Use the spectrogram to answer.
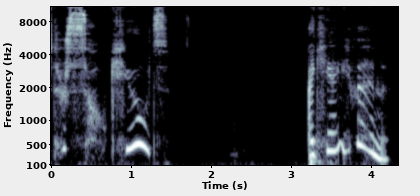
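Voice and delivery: overwhelmed, thrilled squeal over a thoughtful present; gushing with delight. Real, not acted. Gushing to viewers over a surprise birthday gift, squealing.

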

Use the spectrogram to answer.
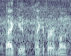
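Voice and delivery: low, soft [name] mumble; a lightly done [name] thank-you; [name] impression. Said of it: "and Elfish, the king".

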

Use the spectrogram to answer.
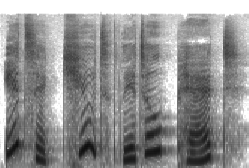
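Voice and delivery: high-pitched little puppet voice; high, childlike character voice; Elmo. A narrator's reading. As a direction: speak way up high as a small eager character. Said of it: "said Elmo".

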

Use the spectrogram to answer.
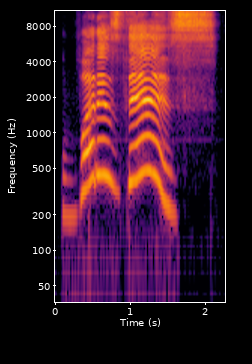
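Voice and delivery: loud, drawn-out high disbelief; what is THIS, stretched and shouted; real shock at a game twist; shocked outburst. Real, not acted.

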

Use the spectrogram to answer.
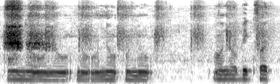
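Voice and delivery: low, fading oh nos; quiet panic. Real, not acted. Gamer sees Bigfoot approach, quiet fading panic. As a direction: mutter in growing dread.

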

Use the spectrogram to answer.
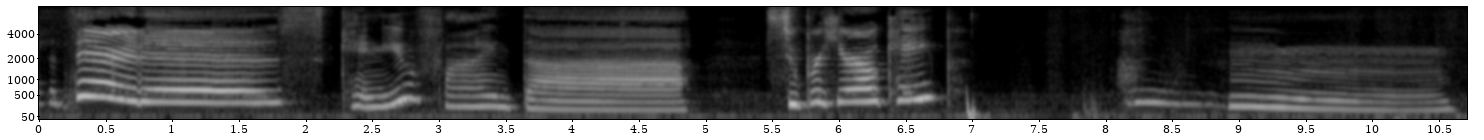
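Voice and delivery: put-on slow, high sing-song to a toddler; reading to a toddler. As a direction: draw the little one into the game. Seek-and-find game with toddler.

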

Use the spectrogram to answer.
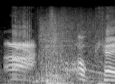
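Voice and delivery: usual speaking voice

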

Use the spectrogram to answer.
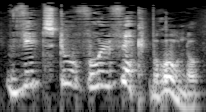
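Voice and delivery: high, slow, scolding lady's voice; a prim lady telling off a monkey; strict lady. Acted. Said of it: "sagte sie sehr streng".

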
